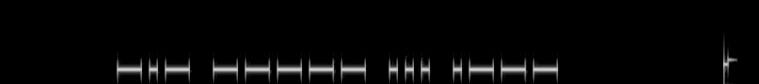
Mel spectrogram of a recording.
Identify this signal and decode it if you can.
Morse code, heard as a keyed tone, about 15 wpm, 700 Hz. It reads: K0SJ
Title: USA Call Signs - 4 Characters - 2x Character Spacing - 15wpm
